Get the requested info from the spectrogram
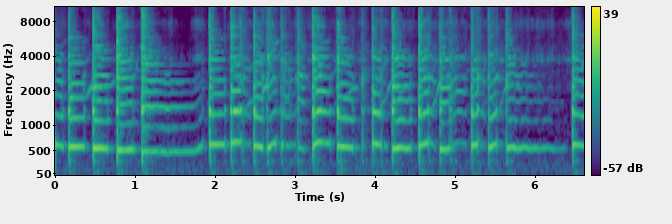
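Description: Background music: a plucked-string tune of quick, evenly struck notes, each fading fast, with one longer held note about a second and a half in.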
